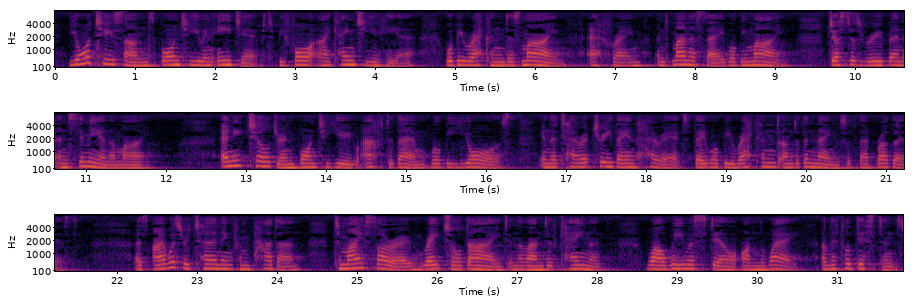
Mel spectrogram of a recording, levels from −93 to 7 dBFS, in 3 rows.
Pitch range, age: 175-210 Hz, 40-59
